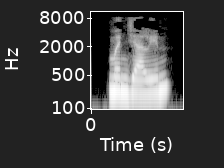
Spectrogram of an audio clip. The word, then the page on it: menjalin: Indonesian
